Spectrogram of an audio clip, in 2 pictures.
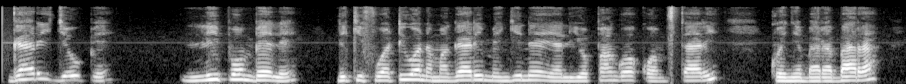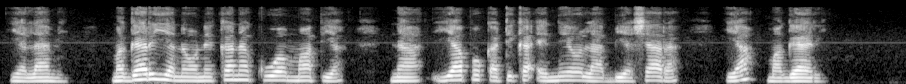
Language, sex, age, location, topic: Swahili, male, 25-35, Nairobi, finance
